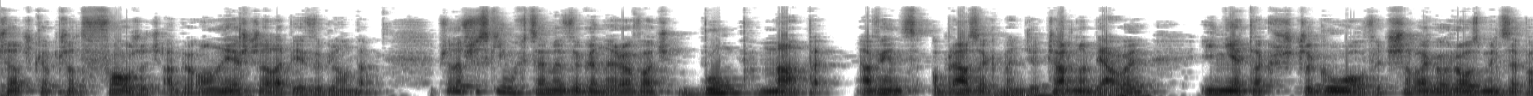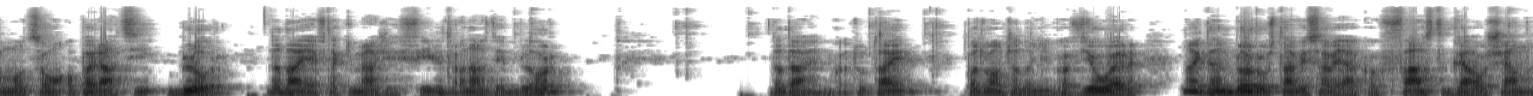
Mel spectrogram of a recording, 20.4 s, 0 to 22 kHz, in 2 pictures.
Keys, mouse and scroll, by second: 0.1 v, 0.8-2.0 ctrl+shift+drag, 2.5-4.7 drag, 9.9 shift+a, 14.0 click, 15.0 click, 15.5-16.3 drag, 16.7 ctrl+shift+click, 18.8 middle click.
